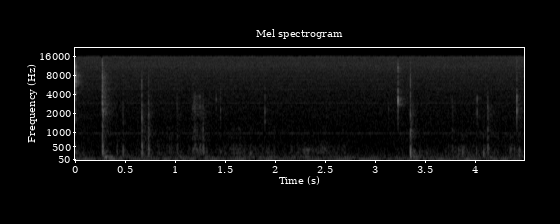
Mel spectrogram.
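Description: Long red nails tap and scratch the flat side panel of a cardboard Disney ILY 4ever Stitch doll box printed with Stitch and flowers. Quiet, dry clicking taps stand out over a soft, steady scratching rustle, with each tap dying away almost instantly.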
